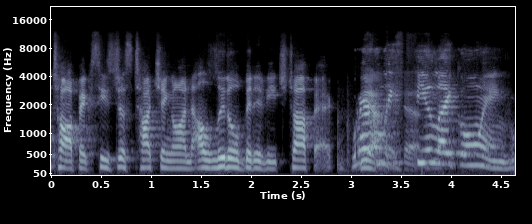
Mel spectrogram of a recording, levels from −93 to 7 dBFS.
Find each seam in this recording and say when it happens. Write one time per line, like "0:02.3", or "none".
0:02.9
